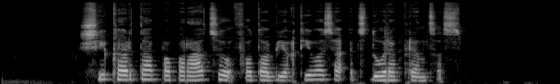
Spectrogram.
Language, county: Lithuanian, Kaunas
